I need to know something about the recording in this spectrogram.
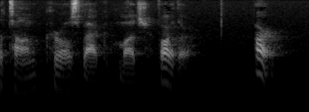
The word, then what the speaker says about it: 二: It's pronounced fourth tone, 二, 二. This is the same retroflex R sound we mentioned in lesson 1. The Mandarin R sound is like the G in prestige or the S in television, except that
